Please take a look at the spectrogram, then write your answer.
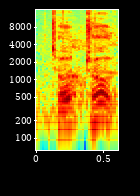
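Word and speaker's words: TRQ Talk: Talk Talk although I can't pronounce that real well but t r q t a l k. yeah to how do you say torque talk torque talk there you go yeah go out there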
